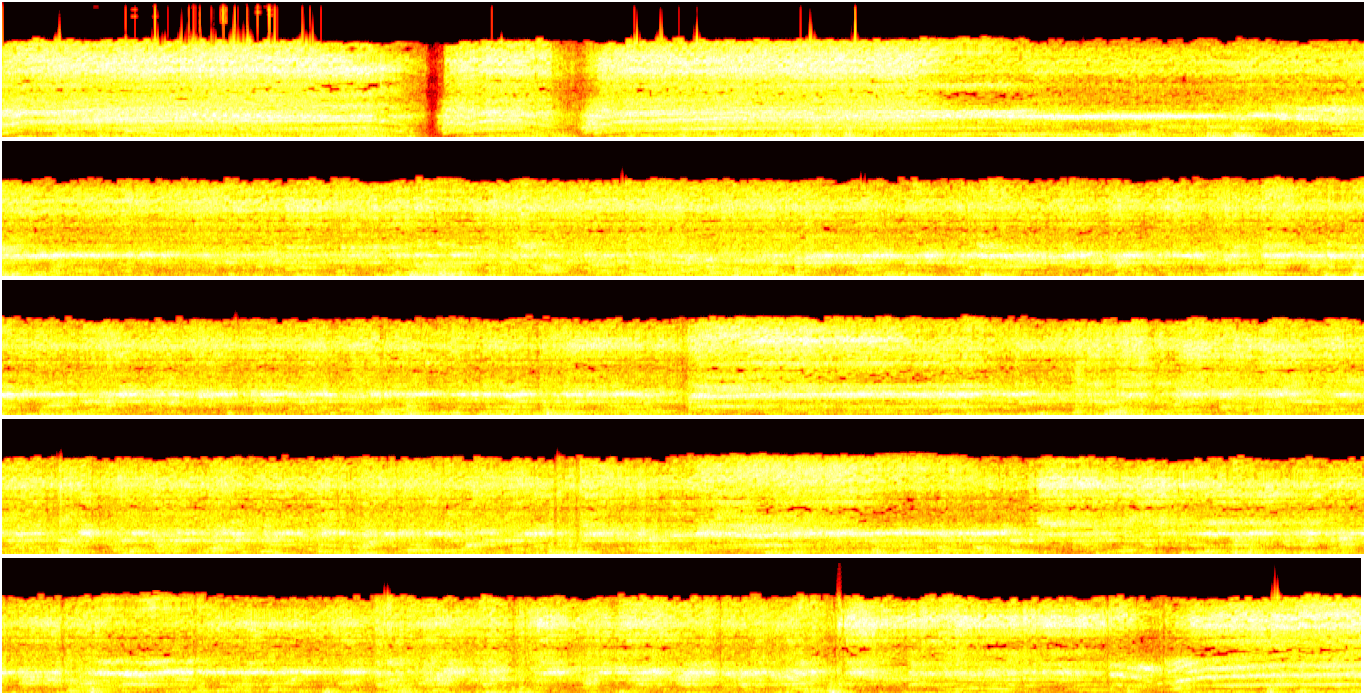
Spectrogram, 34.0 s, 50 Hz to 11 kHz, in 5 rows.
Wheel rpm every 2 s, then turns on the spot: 170, 130, 210, 230, 230, 230, 230, 230, 230, 230, 230, 230, 230, 230, 230, 230, 190.
none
